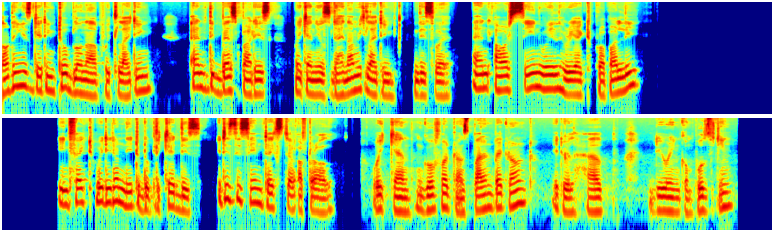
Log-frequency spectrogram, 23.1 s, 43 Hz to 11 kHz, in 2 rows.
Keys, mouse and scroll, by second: 0.0-2.5 middle drag, 1.0 g, 5.0-6.2 drag, 5.0-6.2 right drag, 6.5 click, 6.5 right click, 6.6-8.6 middle drag, 8.8 w, 10.2 w, 10.4-10.8 middle drag, 11.1-12.1 drag, 12.0 shift+space, 12.4-17.5 drag, 13.7-16.9 right drag, 17.2 x, 17.8 KP_0, 18.8-21.3 drag, 21.6 click, 22.8 a.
